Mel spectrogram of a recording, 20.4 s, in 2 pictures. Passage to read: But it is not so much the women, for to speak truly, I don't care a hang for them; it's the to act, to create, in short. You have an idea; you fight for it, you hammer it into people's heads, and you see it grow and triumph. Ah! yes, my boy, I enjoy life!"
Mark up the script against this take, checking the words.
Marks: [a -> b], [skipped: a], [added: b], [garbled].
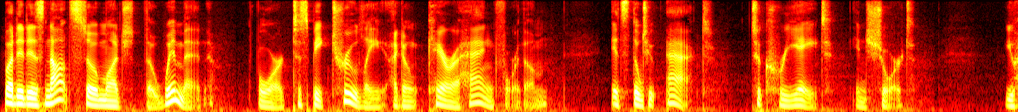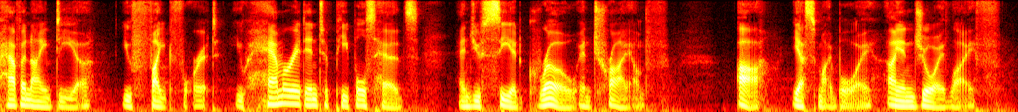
But it is not so much the women, for to speak truly, I don't care a hang for them; it's the to act, to create, in short. You have an idea; you fight for it, you hammer it into people's heads, and you see it grow and triumph. Ah! yes, my boy, I enjoy life!"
